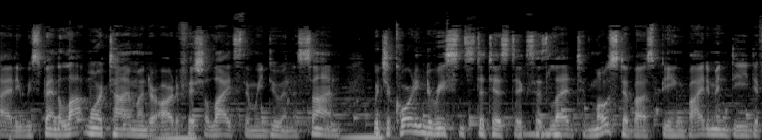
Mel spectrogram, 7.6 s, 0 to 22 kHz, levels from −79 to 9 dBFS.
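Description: No technical faults can be heard anywhere in this audio. Nothing in it calls for a time or a cause to be given.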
